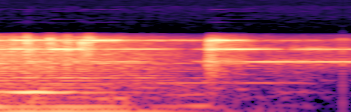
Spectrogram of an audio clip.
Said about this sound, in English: the Nepalese. Meditation Bowl is chiming, centering your mind and delight on The Art of the CEO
